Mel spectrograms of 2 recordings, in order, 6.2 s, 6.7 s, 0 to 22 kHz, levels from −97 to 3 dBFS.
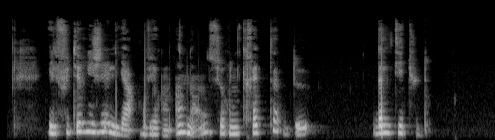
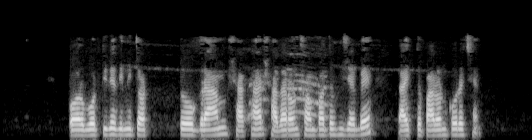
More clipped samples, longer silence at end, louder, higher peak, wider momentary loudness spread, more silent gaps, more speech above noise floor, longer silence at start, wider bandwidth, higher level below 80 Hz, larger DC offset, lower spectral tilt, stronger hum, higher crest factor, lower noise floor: neither; first, 0.85 s vs 0.7 s; second, -29 LUFS vs -17 LUFS; second, -8 dBFS vs -2 dBFS; first, 12 LU vs 9 LU; neither; second, 49 dB vs 66 dB; second, 0.2 s vs 0.85 s; first, 12.5 kHz vs 7.8 kHz; second, -80 dBFS vs -62 dBFS; neither; second, -5.5 dB/octave vs -7 dB/octave; neither; first, 22 dB vs 16 dB; second, -78 dBFS vs -82 dBFS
